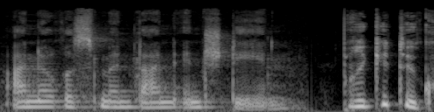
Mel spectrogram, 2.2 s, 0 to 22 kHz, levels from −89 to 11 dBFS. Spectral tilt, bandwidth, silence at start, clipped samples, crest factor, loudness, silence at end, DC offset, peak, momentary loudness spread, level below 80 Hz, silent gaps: -5.5 dB/octave; 15.5 kHz; 0.05 s; under 0.1%; 16 dB; -25 LUFS; 0 s; under 0.1%; -8 dBFS; 10 LU; -56 dBFS; none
